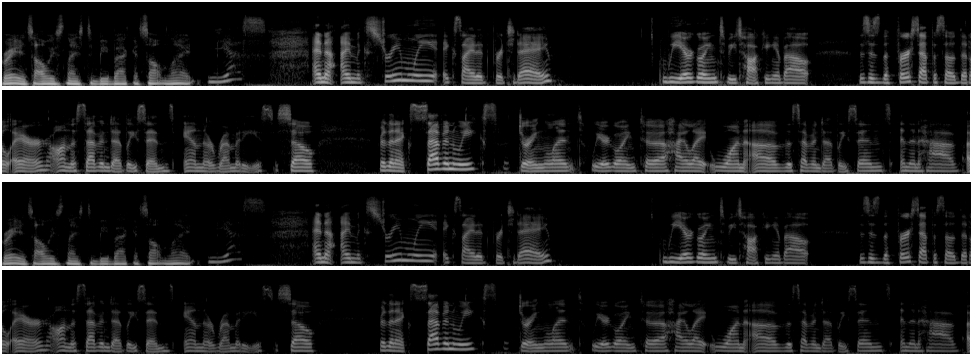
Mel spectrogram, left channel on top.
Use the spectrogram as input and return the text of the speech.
It's always nice to be back at Salt and Light. Yes. And I'm extremely excited for today. We are going to be talking about, this is the first episode that'll air on the 7 deadly sins and their remedies. So for the next 7 weeks during Lent, we are going to highlight one of the 7 deadly sins and then have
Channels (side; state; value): right; quieter; 6.9 dB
